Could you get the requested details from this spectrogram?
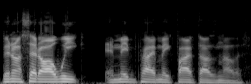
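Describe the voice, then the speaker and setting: A man from the United States, an actor guest on a podcast, chatting in a relaxed, rambling way with lots of restarts. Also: lowish voice, fast. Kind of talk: casual podcast chat.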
